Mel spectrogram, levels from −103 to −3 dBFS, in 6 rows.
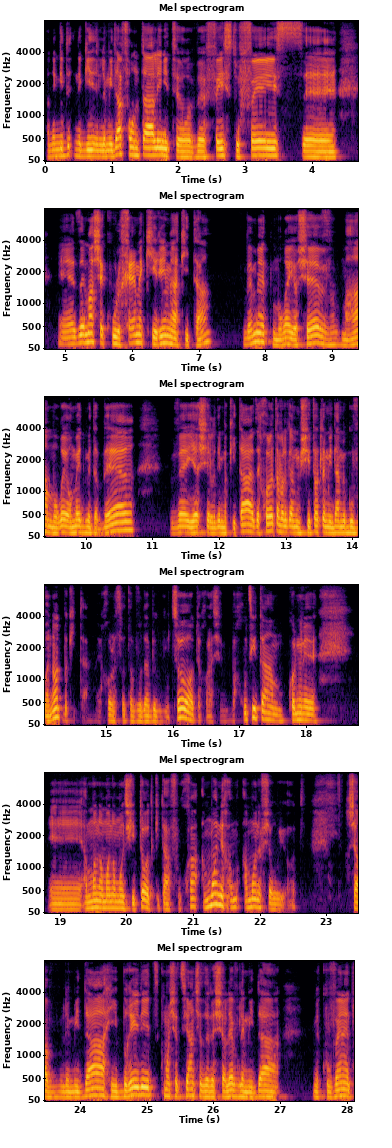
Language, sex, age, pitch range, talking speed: Hebrew, male, 20-39, 115-150 Hz, 135 wpm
